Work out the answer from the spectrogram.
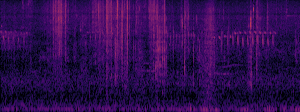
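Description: Faint outdoor sounds: a small bird's high, rapid trill, heard near the start and twice more in the second half, over scattered crunching and rustling footsteps on stones and dry grass and a low wind rumble.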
